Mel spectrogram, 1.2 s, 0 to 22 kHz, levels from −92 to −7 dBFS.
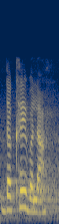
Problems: background conversations at intervals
